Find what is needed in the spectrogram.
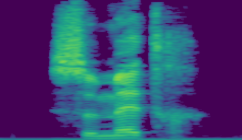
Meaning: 1. to place oneself in a place 2. to become 3. to put on, to wear 4. to begin an activity; to take up
- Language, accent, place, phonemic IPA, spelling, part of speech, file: French, France, Lyon, /sə mɛtʁ/, se mettre, verb, LL-Q150 (fra)-se mettre.wav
